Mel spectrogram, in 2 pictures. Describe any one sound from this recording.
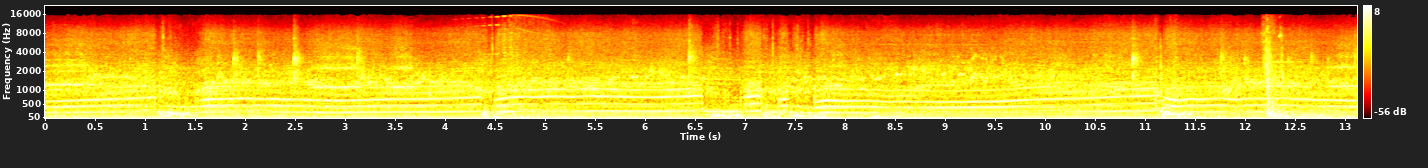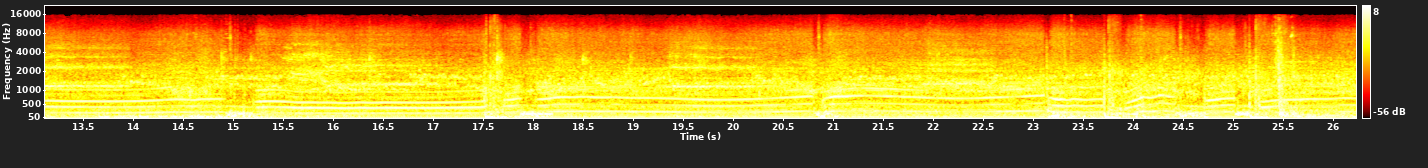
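A car engine roars steadily, its pitch rising and falling as it shifts gears.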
